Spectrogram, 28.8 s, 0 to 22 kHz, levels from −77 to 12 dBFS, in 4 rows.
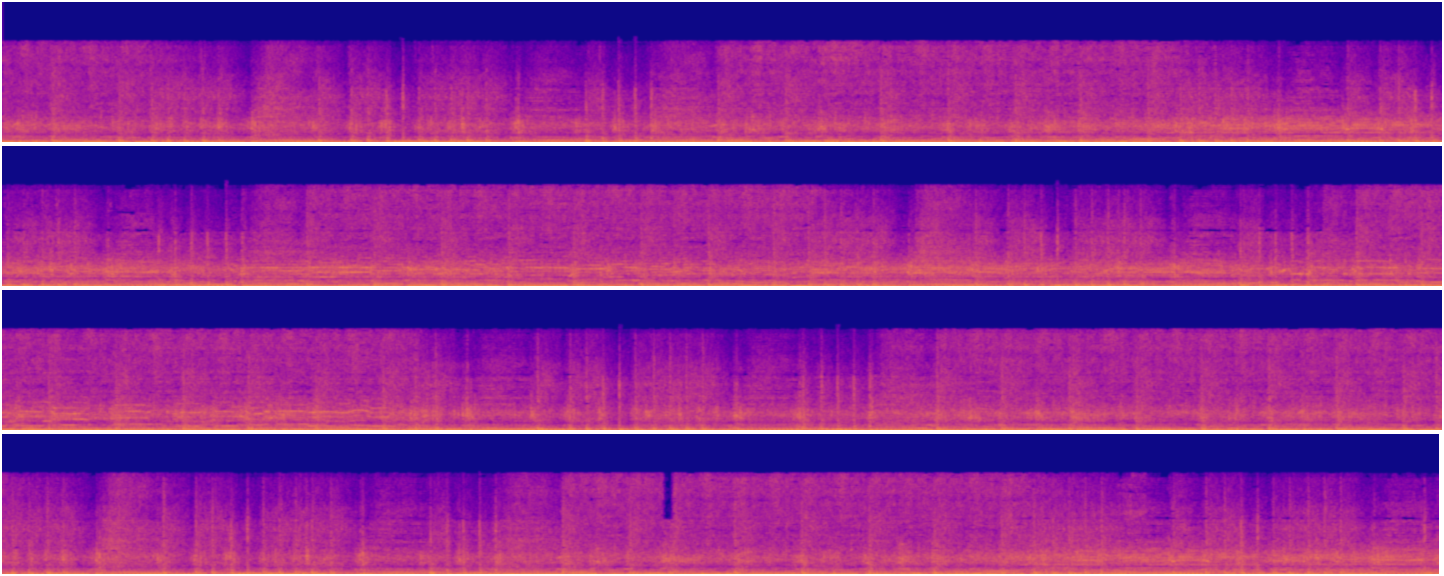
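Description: At 13.75–13.81 s, 24.90–24.96 s and 27.17–27.23 s, compressed frames are skipped. Whole frames never play. The audio jumps ahead, by about 100 ms, then about 150 ms twice. This fits frames near 46 ms.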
